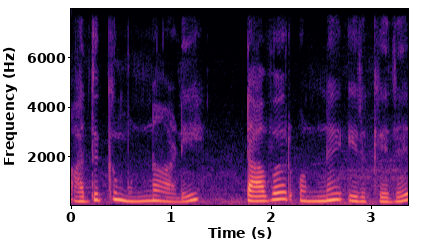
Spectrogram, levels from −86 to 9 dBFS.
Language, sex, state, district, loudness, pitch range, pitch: Tamil, female, Tamil Nadu, Nilgiris, -18 LUFS, 185-240 Hz, 200 Hz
